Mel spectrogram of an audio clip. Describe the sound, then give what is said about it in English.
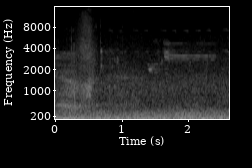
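Faint, scattered bird chirps sound outdoors at dusk over a steady low rumble, with a couple of short high tweets and no one speaking. “I'm yawning because the sun is absolutely amazing out here, and these birds and just being with nature.”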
